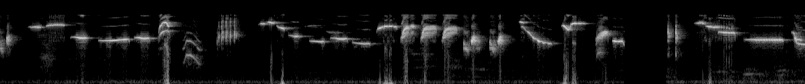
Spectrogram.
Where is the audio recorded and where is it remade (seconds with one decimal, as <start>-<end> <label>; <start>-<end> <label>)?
0.0-8.1 recorded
